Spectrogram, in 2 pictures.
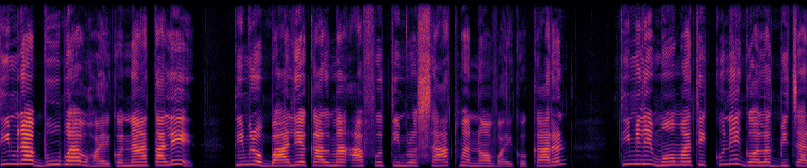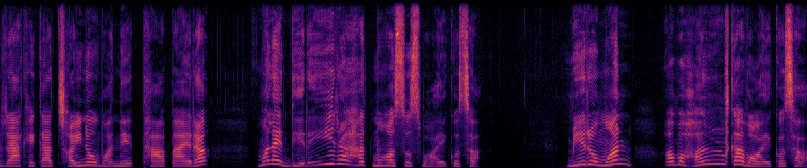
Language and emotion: Nepali, happy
